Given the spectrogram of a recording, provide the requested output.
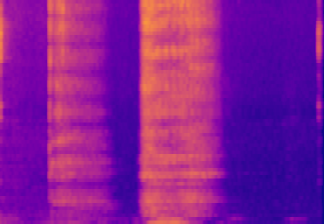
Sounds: Sigh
